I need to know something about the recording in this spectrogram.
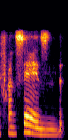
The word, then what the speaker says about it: française: Donc ici, on dit français, mais pour féminin, on dit française. C'est les Z, ça finit en Z.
